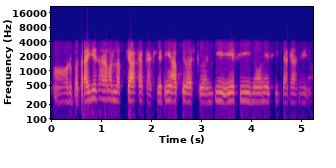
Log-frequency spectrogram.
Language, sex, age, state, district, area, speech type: Hindi, male, 60+, Rajasthan, Karauli, rural, conversation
